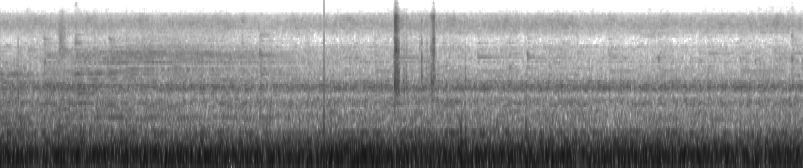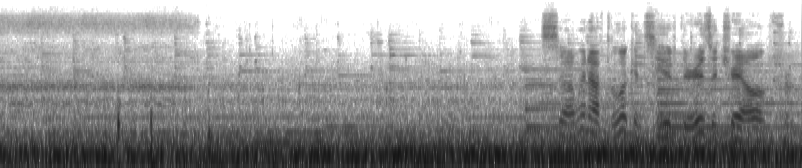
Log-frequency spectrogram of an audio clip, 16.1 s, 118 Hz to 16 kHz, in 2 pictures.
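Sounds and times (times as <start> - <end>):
bicycle tyre noise: 0.0 - 10.2
wind buffeting microphone: 0.0 - 16.0.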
